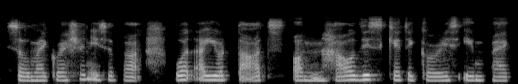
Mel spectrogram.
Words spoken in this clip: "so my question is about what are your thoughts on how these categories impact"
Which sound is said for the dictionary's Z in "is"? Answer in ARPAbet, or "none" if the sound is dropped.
S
